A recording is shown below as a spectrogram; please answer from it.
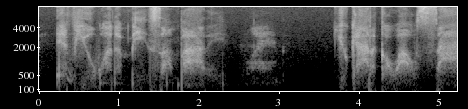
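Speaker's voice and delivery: hushed, very soft, barely voiced whisper. Giving advice to single people, leaning in to whisper. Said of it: "I'ma whisper it".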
